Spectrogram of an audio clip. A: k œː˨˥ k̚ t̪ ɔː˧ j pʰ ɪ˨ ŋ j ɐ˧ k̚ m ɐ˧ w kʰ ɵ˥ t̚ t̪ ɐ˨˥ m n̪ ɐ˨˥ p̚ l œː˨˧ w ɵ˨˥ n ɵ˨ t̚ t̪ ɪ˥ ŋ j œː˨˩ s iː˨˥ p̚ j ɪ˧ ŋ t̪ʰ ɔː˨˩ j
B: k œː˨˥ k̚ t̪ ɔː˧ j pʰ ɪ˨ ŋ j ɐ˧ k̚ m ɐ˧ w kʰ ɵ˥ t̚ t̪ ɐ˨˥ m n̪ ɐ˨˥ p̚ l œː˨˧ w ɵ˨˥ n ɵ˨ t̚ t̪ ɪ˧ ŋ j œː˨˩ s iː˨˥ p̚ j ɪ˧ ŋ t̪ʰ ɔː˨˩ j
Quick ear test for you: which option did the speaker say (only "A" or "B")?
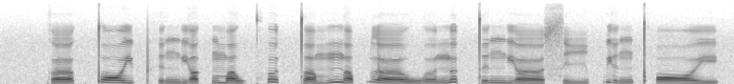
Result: B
